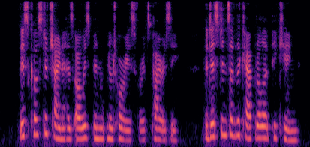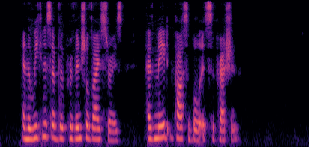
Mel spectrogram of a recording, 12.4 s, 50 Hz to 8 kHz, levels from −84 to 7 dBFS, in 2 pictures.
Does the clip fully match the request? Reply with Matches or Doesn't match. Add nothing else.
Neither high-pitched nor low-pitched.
Doesn't match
